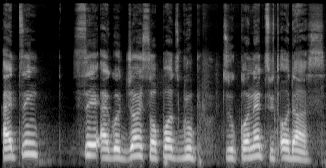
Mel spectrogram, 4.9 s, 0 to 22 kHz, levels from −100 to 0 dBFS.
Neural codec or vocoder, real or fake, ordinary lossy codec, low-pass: none; real; none; none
